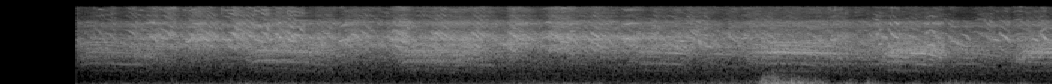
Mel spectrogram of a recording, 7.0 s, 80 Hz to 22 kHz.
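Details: Dozens of brightly coloured parakeets flocking to the same trees south of Hackney Marshes on 18 February 2021. A dense, unbroken chorus of shrill, overlapping screeches fills the recording over a low background rumble, with a brief deeper thump near the end.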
